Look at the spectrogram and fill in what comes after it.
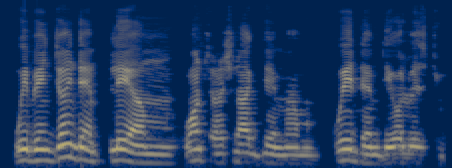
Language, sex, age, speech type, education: Nigerian Pidgin, male, 15-29, spontaneous, tertiary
